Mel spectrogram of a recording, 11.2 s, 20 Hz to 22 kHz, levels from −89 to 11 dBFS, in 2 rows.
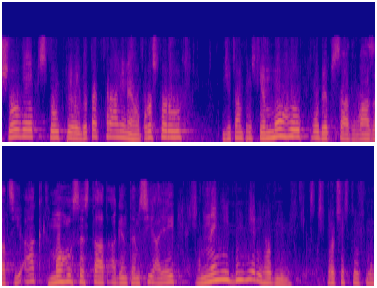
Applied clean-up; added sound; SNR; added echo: neural separator model SepFormer DNS4.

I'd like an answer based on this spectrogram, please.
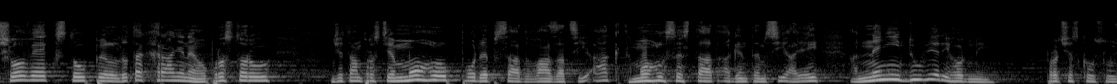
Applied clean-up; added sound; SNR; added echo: none; none; none; none.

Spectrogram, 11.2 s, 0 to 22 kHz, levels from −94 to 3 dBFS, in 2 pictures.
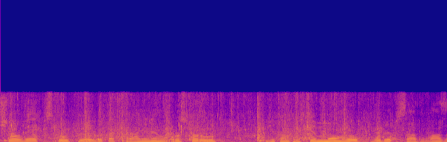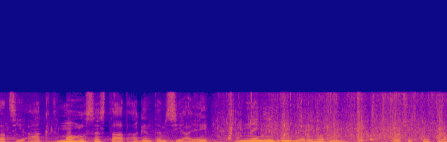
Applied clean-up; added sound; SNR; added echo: none; Splash, splatter; 7 dB; none.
